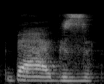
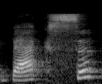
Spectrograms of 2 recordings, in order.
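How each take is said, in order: First: The final sound is a voiced z. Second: The final sound is a voiceless s. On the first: The speaker calls it right. "we say bags. So the S is pronounced like a Z" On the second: The speaker calls it wrong. "we don't say backs"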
